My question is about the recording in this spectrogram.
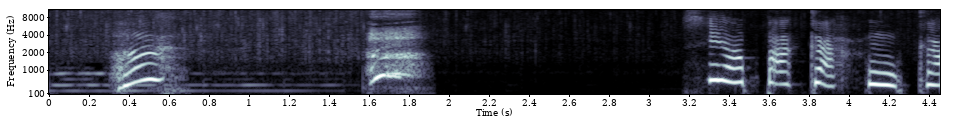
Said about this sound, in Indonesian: Terdengar suara seseorang sedang memasak. Sang nenek terkejut melihat seorang gadis cantik sedang memasak di dapurnya.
